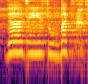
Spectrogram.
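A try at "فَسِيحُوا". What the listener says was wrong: Sa kok enggak?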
